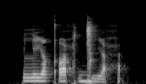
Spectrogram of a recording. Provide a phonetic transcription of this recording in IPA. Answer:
l i qʼ y ħ ɡ͡ǀ i ħ

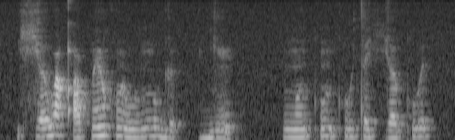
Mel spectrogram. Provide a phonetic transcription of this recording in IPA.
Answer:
ɕ ɜ w ʏ qʼ u p ɛ̃ χʷ ẽ w u ŋʷ i ɡ ʏ | ɡʲ ẽ | ŋʷ ẽ kʷʼ ẽ kʷʼ i t ɛ ç ɜ kʷʼ e

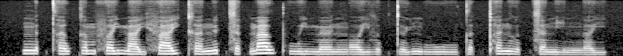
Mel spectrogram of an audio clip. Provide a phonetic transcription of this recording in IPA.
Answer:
ŋ ɐ˧ t̚ t̪ʰ ɐ˨ w k ɐ˧ m f ɐ˨˧ j m aː˨˩ j f aː˨˥ j kʰ ɐ˨˥ n ɵ˥ t̚ s ɐ˨ k̚ m aː˥ w pʰ uː˨ j m œː˧ n ŋ ɔː˧ j l ʊ˧ k̚ t̪ ɵ˨˥ ɥ ŋ uː˨˧ w uː˨ t̪ ɐ˨˥ k̚ pʰ ɐ˥ n l ʊ˨˥ k̚ s ɐ˧ n iː˨ n ŋ ɐ˧ j

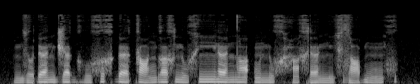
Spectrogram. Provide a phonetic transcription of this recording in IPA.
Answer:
n z ʊ˨˥ ɗ ɜ˦ n d͡ʒ ɜ˦ ɡʱ u˨˥ x ʊ˦ x ɠ ɜ˨˥ k ɑ˨˥ ŋ ɡ ʌː˦ x n u˨˥ x ĩː˦ ɾ ɜ˨˥ n d ɑ̃˦ ʔ ũ˦ n u˦ x h ɑ̃˦ x ɾ ɜ˦ ŋ ĩ˨˥ x z ɑ˨˥ b ũː˨˥ x

